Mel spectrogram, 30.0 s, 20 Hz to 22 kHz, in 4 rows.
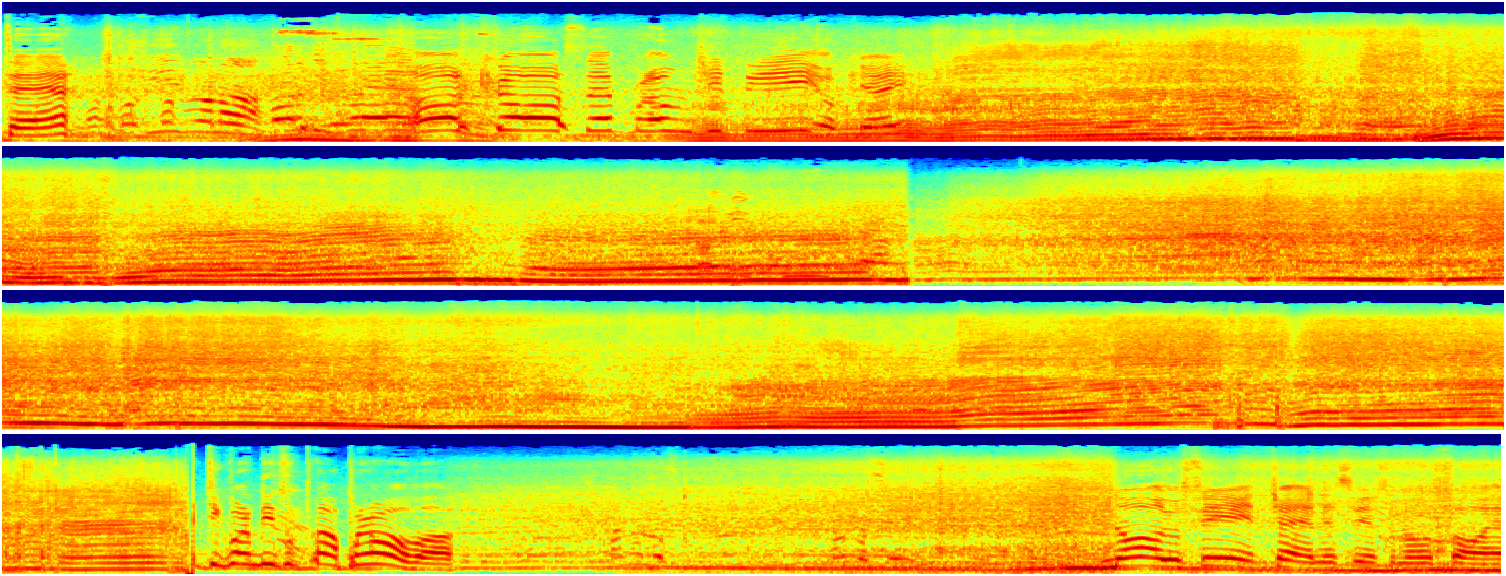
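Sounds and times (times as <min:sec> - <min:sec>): rally car engines revving: 0:00.0 - 0:30.0.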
